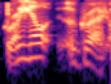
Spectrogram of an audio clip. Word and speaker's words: Grush: Steve, do we know whether Grush, is that the pronunciation of his last name? – Yes. – Grush.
